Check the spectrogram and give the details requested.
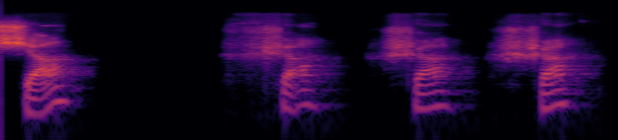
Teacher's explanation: when people do an Indian accent right oftentimes you'll hear um this curling back of the tongue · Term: retroflex sounds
